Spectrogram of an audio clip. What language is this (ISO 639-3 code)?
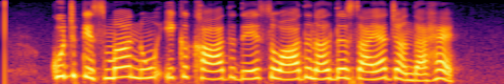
pan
